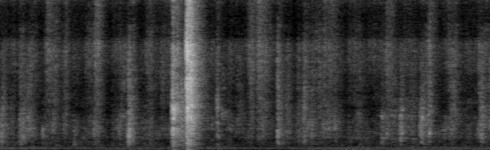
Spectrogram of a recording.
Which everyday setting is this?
kitchen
